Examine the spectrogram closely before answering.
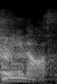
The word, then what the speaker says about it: Menoth: No, I'm sorry, it's pronounced Menoth.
